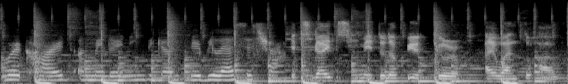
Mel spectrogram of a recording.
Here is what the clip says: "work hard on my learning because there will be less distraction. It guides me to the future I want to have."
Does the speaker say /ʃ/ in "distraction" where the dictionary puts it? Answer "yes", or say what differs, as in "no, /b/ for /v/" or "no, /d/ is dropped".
no, /ʃ/ is dropped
